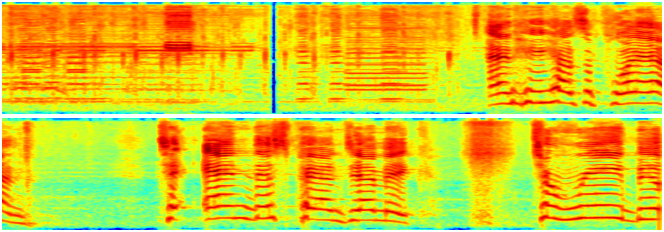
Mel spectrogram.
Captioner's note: horns honking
